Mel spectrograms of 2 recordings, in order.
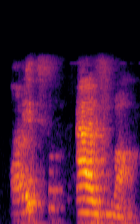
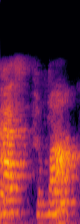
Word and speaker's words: asthma: a breathing disorder a disease what is the pronunciation yes Asma it's not asthma it is Asma pronounced as Asma asthma when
